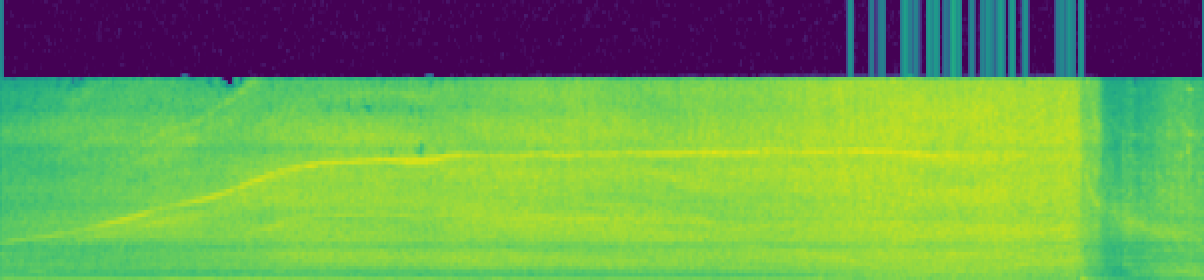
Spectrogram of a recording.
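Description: Turbocharged diesel pulling tractor under full power down the track, its turbo whine rising over the first few seconds and then holding high above the engine. Near the end a single sharp bang, after which the engine sound falls away: the engine has let go and the tractor is on fire.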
